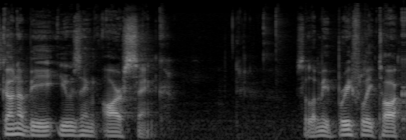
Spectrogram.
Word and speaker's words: rsync: little differently here but this R sync is our sync remote sync this normally is making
